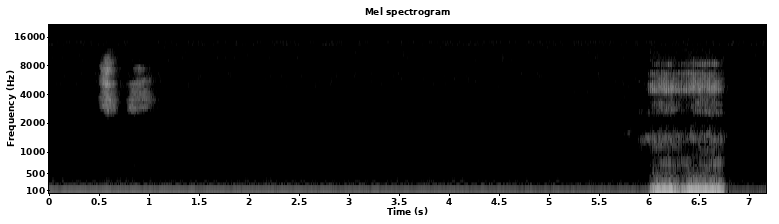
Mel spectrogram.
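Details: Sleeping blue Akita Inu: a steady low hum fills most of the stretch, with a tiny soft click early on, before one loud, coarse snoring rumble near the end.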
